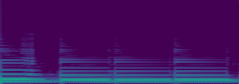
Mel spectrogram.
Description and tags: recording by me for sound example for my course.
bcl means loop because in french loop is "boucle" so bcl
